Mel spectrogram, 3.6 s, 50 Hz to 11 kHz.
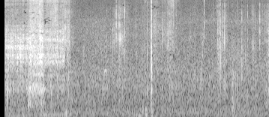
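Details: A Yellow-legged Gull gives one harsh, nasal call lasting under a second, followed by scattered clicks and soft background noise; recorded 21 January 2024 at Prule, Ljubljana.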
